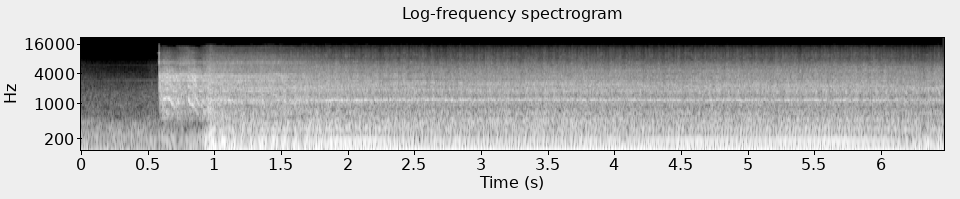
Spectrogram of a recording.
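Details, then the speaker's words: Yamaha R1 after refit with new generic K&N filter, starting: starter whir, catches and settles to a steady even idle with none of the earlier rattle; normal start and idle. "será que vai fazer aquele ruído aquela barulheira tem sozinho novo né é é legal e fogo"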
